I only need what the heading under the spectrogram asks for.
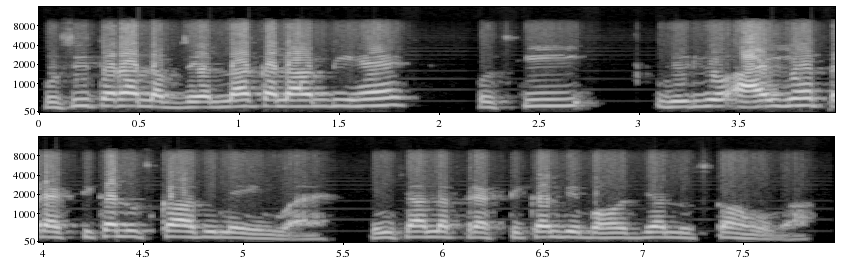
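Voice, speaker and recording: A man teaching Quran reading in an online lesson, patiently asking and answering his own questions and slowly drawing out the verses he recites. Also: high voice, warm tone, rough recording. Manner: slow drawn-out chanting of verses.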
